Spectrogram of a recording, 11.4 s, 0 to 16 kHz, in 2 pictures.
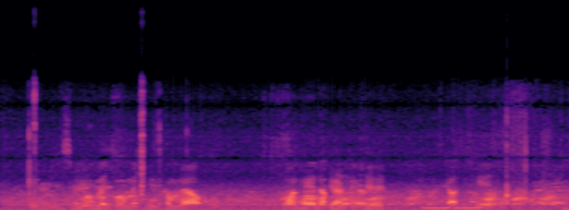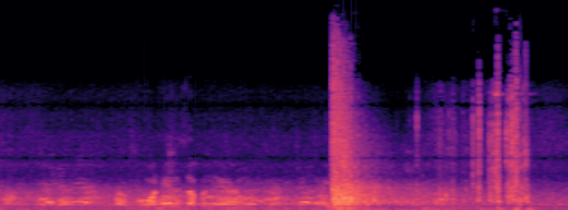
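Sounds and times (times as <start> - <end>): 
speech: 0.3 - 9.6
gunshot fired by police at a suspect: 9.0 - 9.8.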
